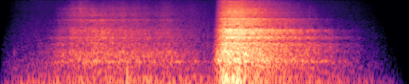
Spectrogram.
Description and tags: Breathing air in and out. Life is hard. There is no such thing as a free lunch. We're all gonna die someday. Every man for herself. There can be only one.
